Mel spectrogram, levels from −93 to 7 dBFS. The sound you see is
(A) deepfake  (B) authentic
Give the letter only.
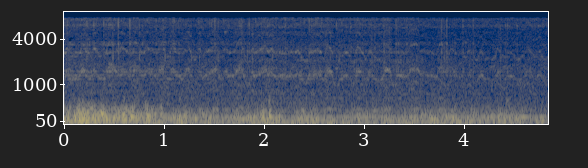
B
